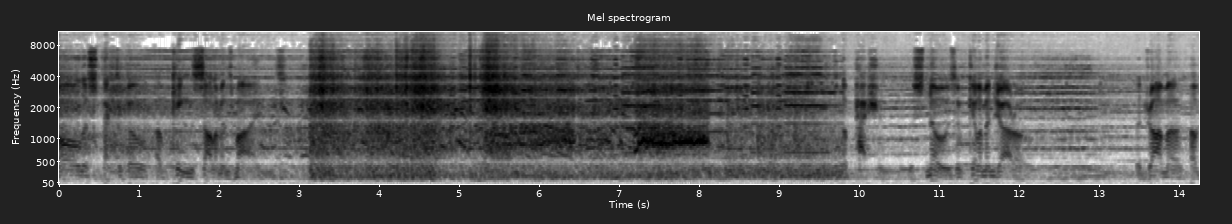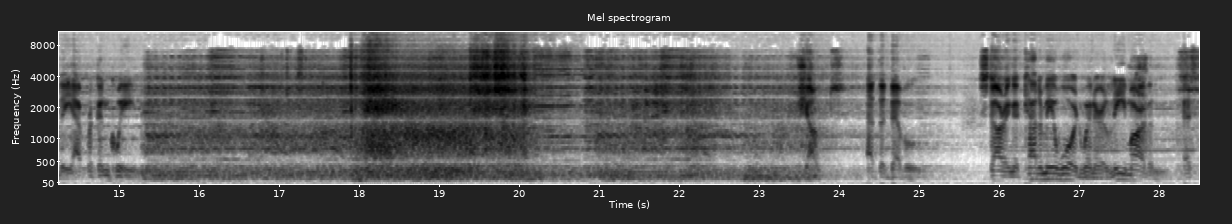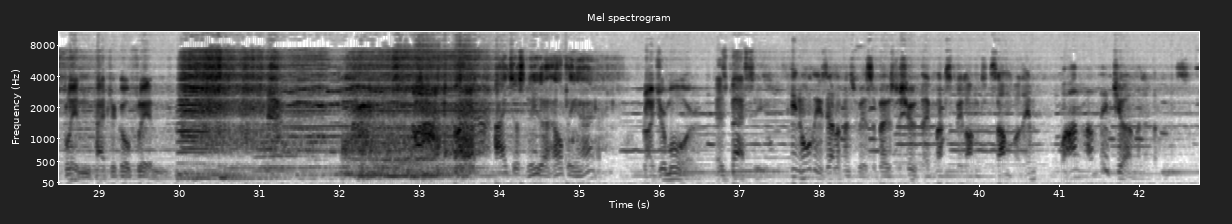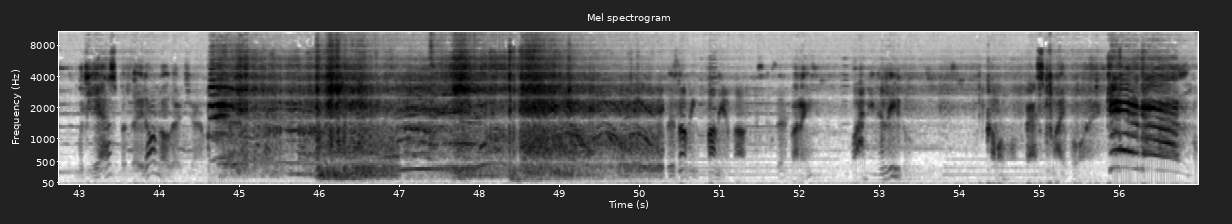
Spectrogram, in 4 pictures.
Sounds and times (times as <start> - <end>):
Speech: 0.0 - 2.8, 9.8 - 12.1, 13.5 - 15.3, 23.5 - 25.1, 25.8 - 29.8
Music: 0.0 - 56.9
Whoop: 7.2 - 8.2.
